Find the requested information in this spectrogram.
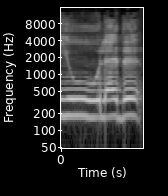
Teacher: يولد موقوف عليها، إذن قلقلتها كبرى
